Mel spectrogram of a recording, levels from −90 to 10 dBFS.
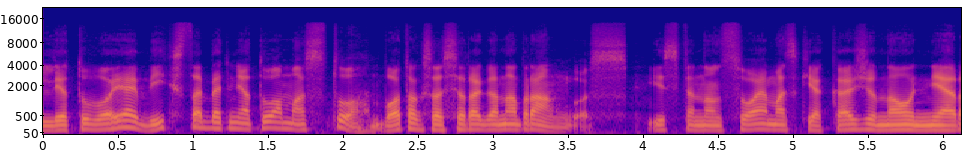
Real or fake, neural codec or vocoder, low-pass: fake; autoencoder, 48 kHz, 32 numbers a frame, DAC-VAE, trained on Japanese speech; 14.4 kHz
